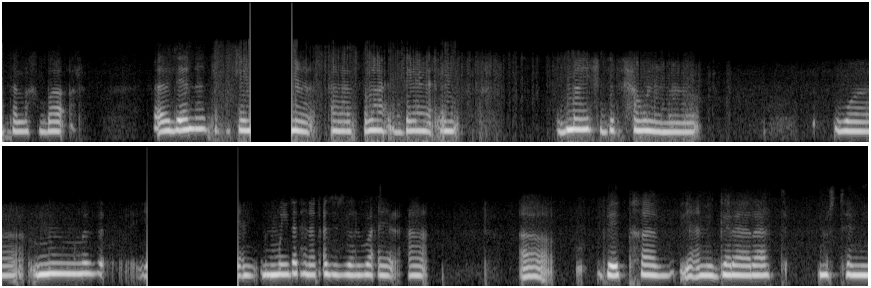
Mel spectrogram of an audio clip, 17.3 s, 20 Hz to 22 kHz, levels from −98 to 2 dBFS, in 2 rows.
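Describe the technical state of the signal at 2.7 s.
At 2.7 s the output is inside a playback stall that runs from 2.48 s to 2.89 s, about 415 ms. The player likely ran out of buffered data or had its thread blocked, so nothing reached the output until it recovered. The sound breaks off mid-flow and there is plain silence for that stretch, then it resumes.

The same moment also falls within a call bitrate drop that begins at 2.13 s and lasts to the end of the clip. The call's bandwidth estimate fell, so the Opus encoder was pushed from 32 kbps down to 6 kbps and its coded bandwidth shrank from 12 kHz to 6 kHz. Once the sound returns after the gap, it is muffled and duller, with a rough, watery texture from the much coarser coding.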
